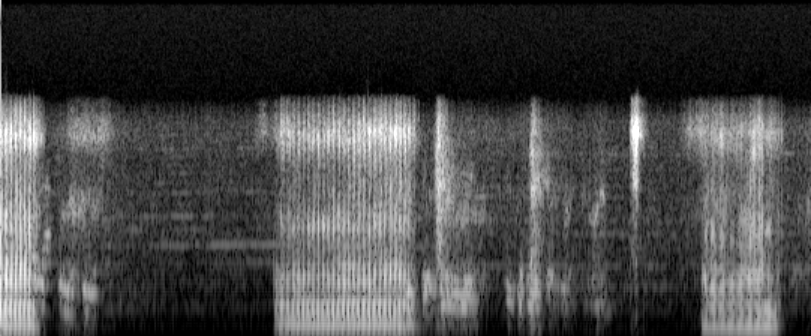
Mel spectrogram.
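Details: Ca de Bou dog snoring heavily during sleep: loud, rough, rattling breaths in and out, with long buzzing stretches between quieter snorts; heavy dog snoring.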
